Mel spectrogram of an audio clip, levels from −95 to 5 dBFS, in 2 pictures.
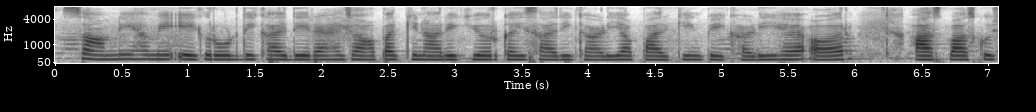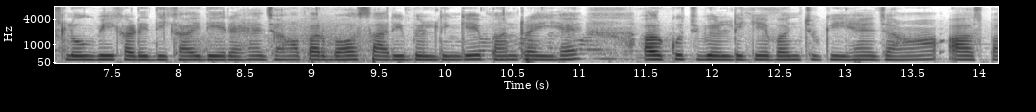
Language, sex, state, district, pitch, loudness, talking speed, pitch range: Hindi, female, Bihar, Vaishali, 205 Hz, -21 LUFS, 205 wpm, 200-215 Hz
